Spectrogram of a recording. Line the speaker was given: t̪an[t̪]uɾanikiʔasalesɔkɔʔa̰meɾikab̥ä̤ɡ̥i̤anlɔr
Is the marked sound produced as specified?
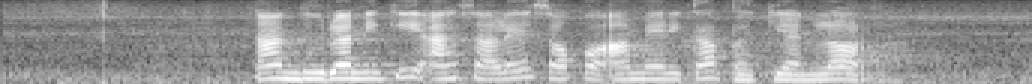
no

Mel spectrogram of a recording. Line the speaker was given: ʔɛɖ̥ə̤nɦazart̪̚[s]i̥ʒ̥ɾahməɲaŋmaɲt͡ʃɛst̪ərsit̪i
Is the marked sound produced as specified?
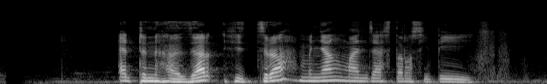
no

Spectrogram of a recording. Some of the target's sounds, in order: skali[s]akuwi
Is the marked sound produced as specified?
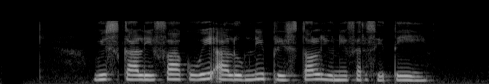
no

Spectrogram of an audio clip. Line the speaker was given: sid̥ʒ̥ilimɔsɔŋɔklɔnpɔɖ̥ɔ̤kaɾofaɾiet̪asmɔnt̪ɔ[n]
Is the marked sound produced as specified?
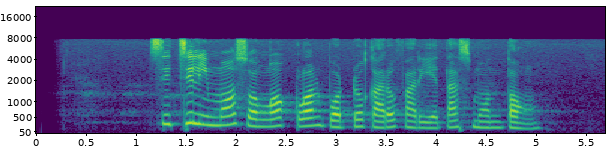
no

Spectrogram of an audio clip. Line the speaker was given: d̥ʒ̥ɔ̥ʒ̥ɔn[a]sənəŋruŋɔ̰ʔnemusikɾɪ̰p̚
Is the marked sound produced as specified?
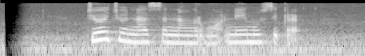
yes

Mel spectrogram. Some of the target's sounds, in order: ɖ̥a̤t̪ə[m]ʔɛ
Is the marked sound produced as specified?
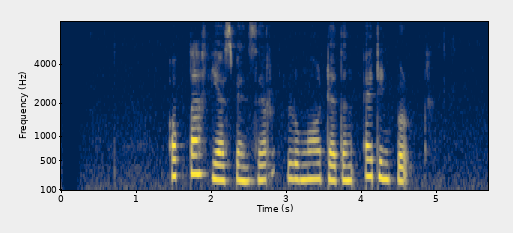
no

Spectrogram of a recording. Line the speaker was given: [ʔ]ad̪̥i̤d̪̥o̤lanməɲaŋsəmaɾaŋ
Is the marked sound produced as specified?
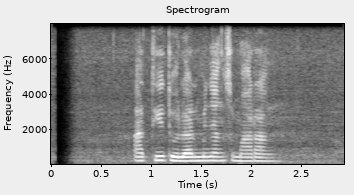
yes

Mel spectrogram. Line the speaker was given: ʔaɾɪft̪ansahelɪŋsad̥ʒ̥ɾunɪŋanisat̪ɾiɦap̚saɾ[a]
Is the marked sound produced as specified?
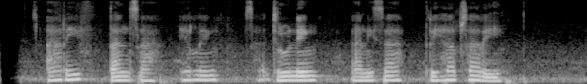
no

